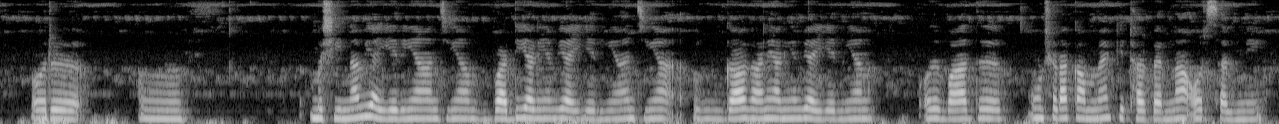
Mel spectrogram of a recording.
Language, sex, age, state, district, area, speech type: Dogri, female, 30-45, Jammu and Kashmir, Reasi, rural, spontaneous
